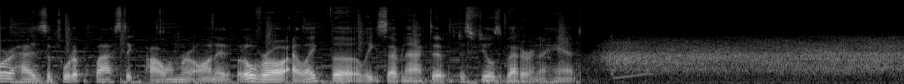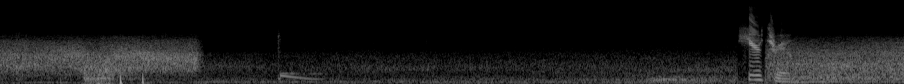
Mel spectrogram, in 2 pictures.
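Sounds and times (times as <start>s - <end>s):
brief falling tone: 6.0s - 7.5s, 11.8s - 12.3s
passing cars hissing: 6.2s - 16.4s, 17.0s - 18.0s.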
